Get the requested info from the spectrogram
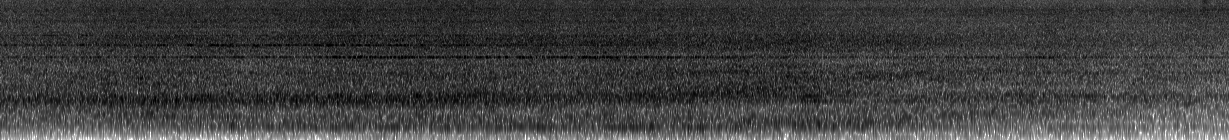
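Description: Electric locomotive of an Indian Railways express pulling out past the platform, its steady hum with faint tones under the noise, followed by the coaches' wheels rolling over the rails. The sound is loudest about halfway through and fades toward the end as the coaches go by.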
